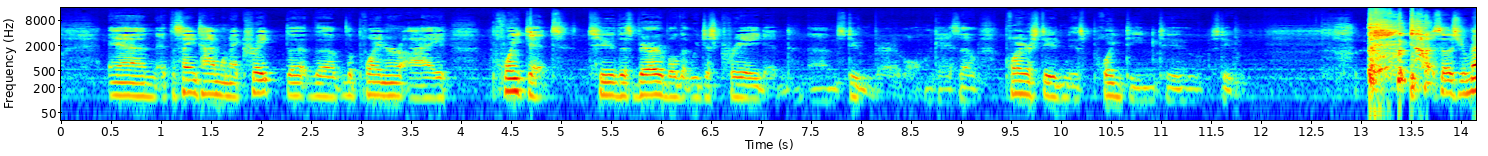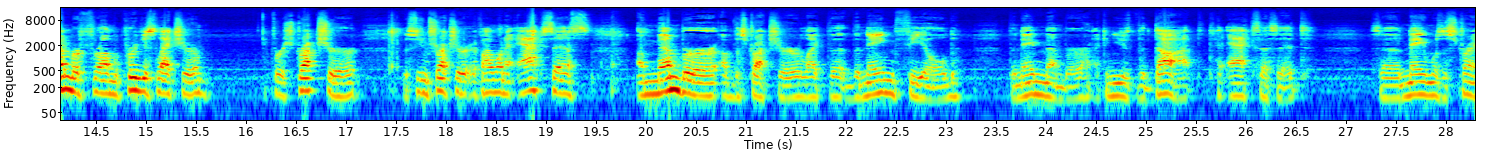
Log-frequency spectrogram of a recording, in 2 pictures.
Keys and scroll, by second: 11.0 F10.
